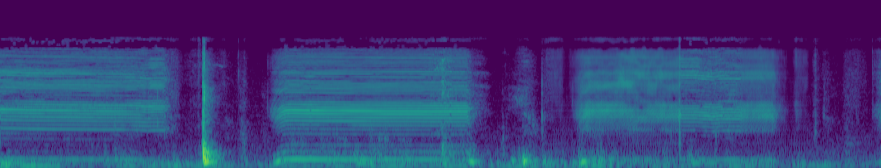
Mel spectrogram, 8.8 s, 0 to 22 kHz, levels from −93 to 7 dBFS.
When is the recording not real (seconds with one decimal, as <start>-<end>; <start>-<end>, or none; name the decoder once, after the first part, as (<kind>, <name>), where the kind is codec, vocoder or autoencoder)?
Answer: 5.5-6.8 (vocoder, Vocos); 7.4-8.1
